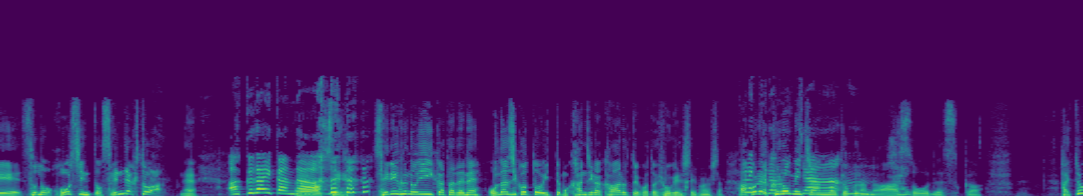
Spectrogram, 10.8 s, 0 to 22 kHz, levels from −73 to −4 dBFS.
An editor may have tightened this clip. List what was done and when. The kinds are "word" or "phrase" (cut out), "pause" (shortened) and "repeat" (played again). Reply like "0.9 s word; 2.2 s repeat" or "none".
none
